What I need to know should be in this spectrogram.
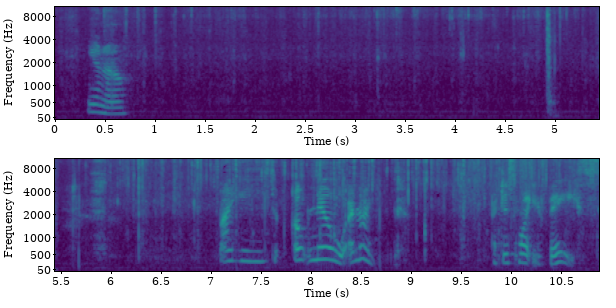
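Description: A guinea pig squeals in high, rising and falling whistles close by.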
